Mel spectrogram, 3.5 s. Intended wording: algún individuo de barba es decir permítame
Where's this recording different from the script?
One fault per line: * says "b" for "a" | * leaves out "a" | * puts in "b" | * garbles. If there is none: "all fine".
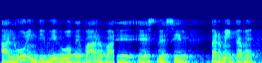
all fine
